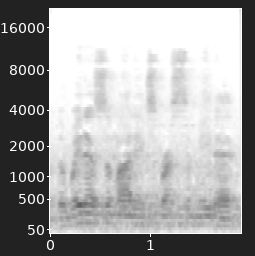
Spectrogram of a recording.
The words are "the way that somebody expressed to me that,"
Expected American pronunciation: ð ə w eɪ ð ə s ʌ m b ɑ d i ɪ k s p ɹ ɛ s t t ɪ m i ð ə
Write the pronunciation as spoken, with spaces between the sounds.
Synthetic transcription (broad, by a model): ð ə w eɪ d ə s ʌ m ɑ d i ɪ k s p ɹ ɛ s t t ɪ m i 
